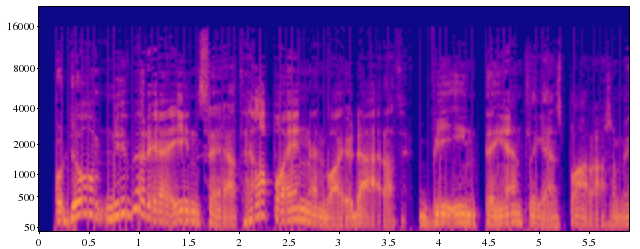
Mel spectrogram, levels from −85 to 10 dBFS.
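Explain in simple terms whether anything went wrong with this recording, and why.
Something went wrong. From 0.10 to 5.81 s, periodic USB or driver dropouts punch about a hundred tiny silent gaps, each roughly 10 ms, into the speech every 0.064 s. Their clockwork regularity, ticking only while sound plays, distinguishes them from a loose cable's random crackle.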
